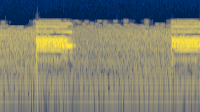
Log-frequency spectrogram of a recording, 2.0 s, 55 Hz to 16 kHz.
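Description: NOAA Weather Radio SAME end-of-message data bursts: two short, harsh two-tone digital bursts about 1.4 s apart over a low steady hum, marking the end of the warning broadcast.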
